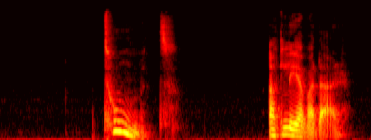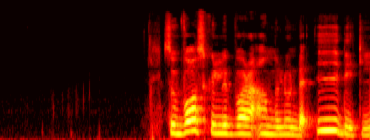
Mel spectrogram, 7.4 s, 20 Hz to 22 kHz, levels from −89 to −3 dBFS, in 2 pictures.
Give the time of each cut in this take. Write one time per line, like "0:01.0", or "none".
0:05.3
